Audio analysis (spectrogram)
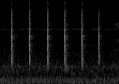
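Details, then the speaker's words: Sewing machine carrier rod rocked by hand gives six light crisp clicks about four per second; normal small play that keeps the machine free, not wear. "এই শব্দটা হওয়ার কারণ হইলো গিয়ে আমার কিন্তু খুব সীমিত অল্প যাতে মেশিনটা ফ্রি থাকে সাধারণ অল্প কিছু সাউন্ড আসে মেশিনটা ফ্রি থাকার জন্য"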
